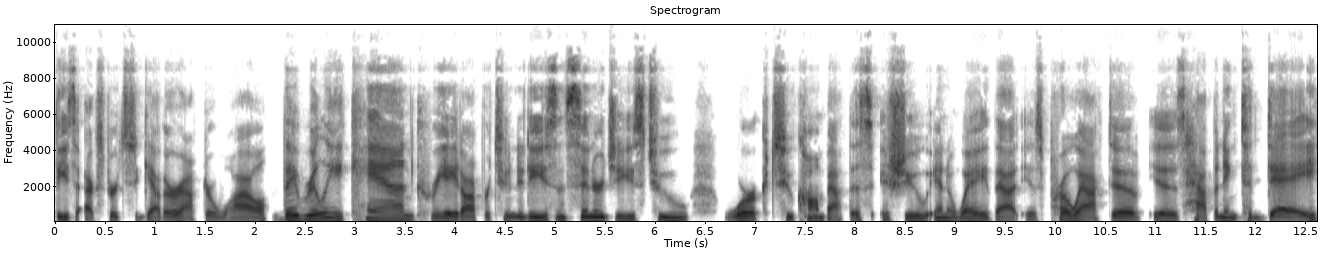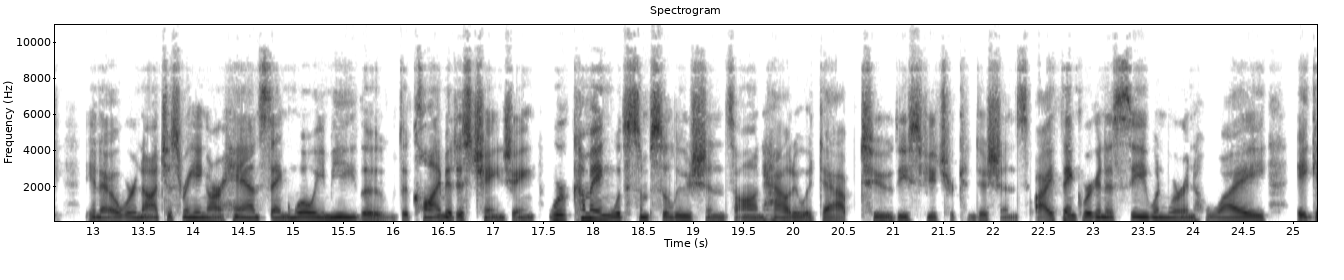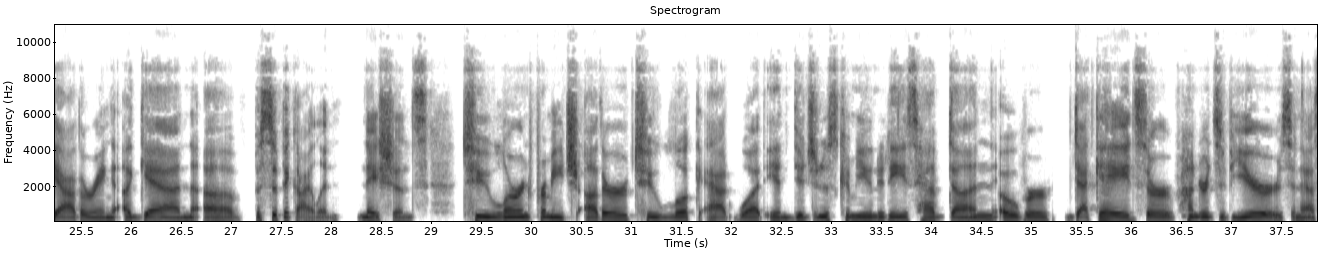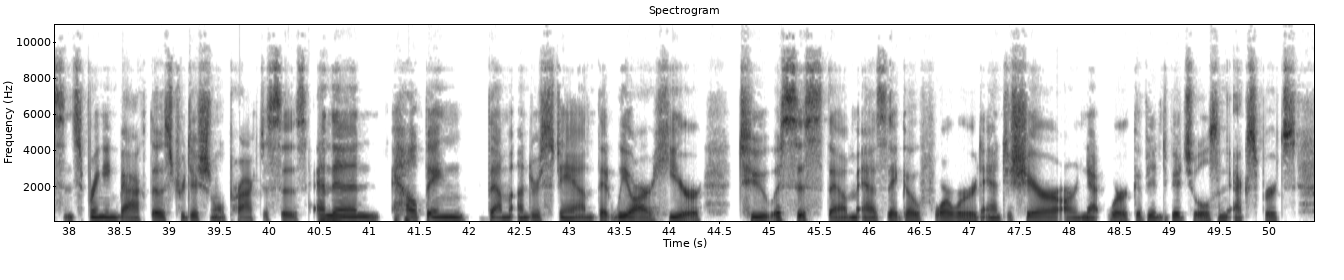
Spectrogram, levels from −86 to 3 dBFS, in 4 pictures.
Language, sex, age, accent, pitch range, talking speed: English, female, 50-69, American, 135-175 Hz, 150 wpm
